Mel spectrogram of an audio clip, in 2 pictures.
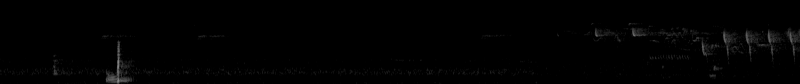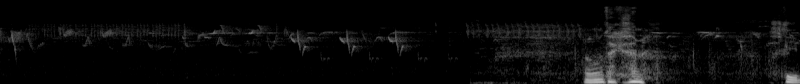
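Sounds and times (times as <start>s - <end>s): birds chirping and whistling: 4.8s - 16.0s.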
